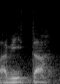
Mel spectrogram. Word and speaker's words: Avito: It's actually not a good name because in Russian it's pronounced Avita, so it's not even Avito.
